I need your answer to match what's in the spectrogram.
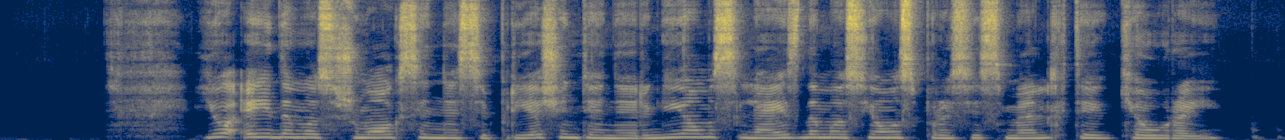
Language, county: Lithuanian, Vilnius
